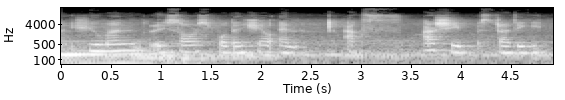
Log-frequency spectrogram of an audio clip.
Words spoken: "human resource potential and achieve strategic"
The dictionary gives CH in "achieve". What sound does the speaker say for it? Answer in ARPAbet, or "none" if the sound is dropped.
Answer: SH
